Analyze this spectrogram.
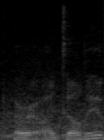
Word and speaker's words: pareidolia: Paraidolia, that's how I'm going to pronounce it at least, is what he's suggesting is the inanimate object.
